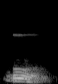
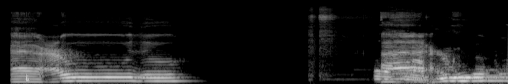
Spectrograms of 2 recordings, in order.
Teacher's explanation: Au jangan o tapi u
